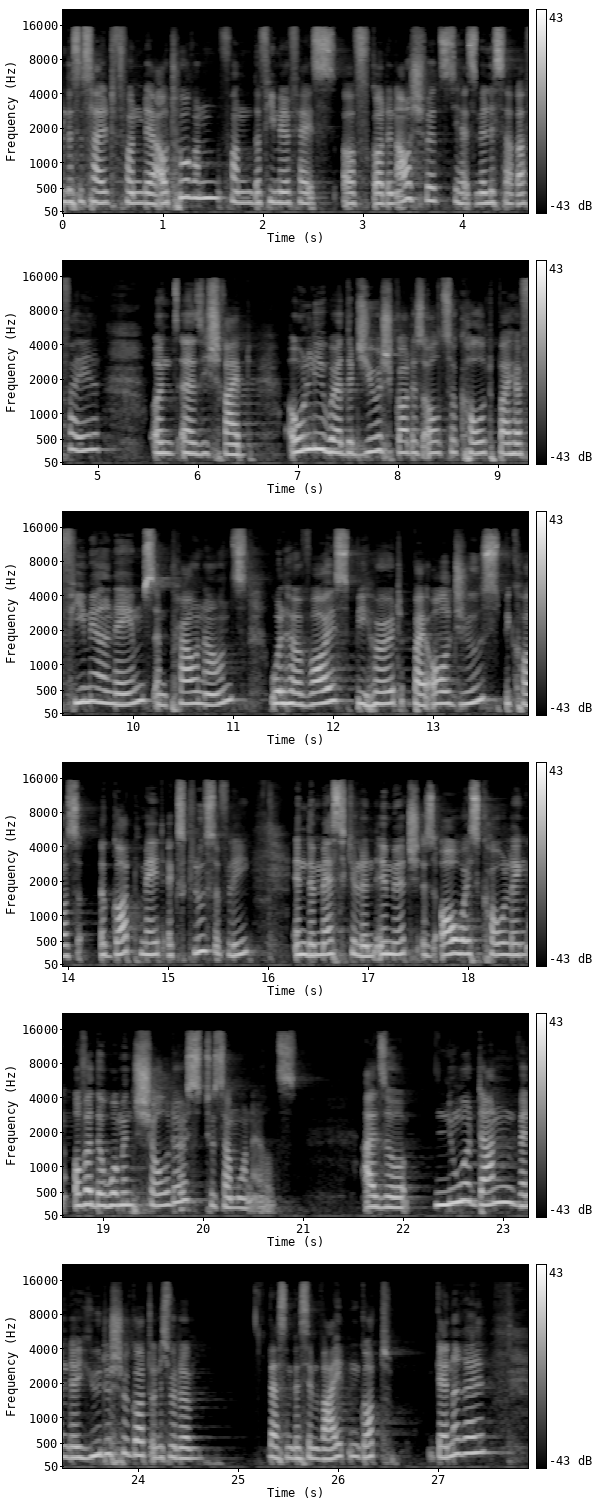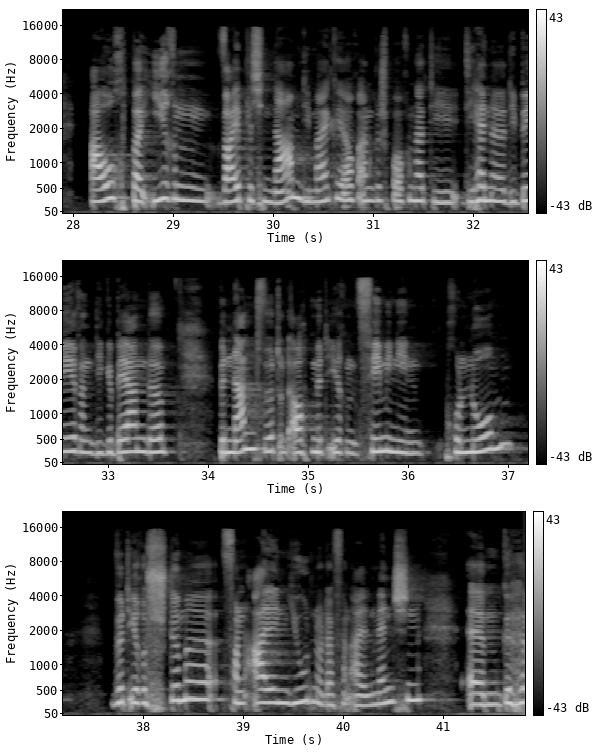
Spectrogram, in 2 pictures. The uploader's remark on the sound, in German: Live in Stuttgart. Interreligiösen Frauenmahl und Studientag in Stuttgart live spontan diskutiert. Hier haben wir den Podcast live aufgezeichnet.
